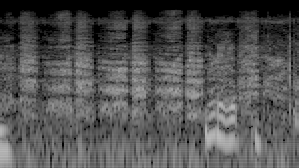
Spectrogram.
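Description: A Rottweiler panting hard in quick, even breaths, with a man's short spoken phrase near the end.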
